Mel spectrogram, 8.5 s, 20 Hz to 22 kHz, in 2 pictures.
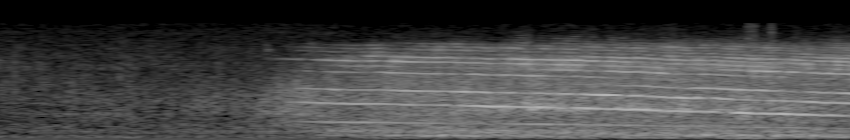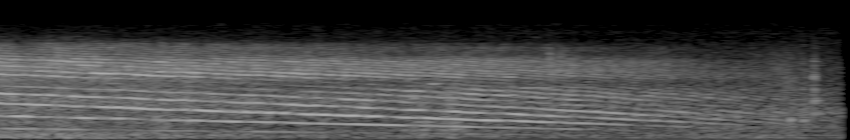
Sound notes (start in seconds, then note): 1.3 siren blaring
